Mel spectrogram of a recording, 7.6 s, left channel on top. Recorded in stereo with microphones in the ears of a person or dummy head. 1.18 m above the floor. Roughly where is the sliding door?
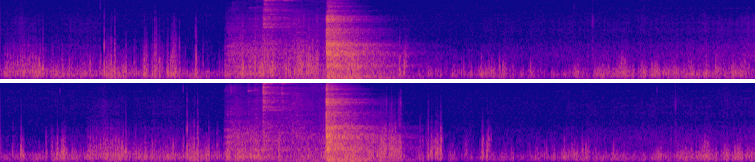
Right.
